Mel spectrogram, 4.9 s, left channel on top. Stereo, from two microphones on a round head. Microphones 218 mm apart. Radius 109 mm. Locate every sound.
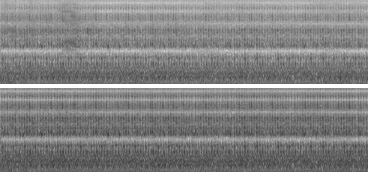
0.0 s an engine running: 40° right (ahead or behind)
